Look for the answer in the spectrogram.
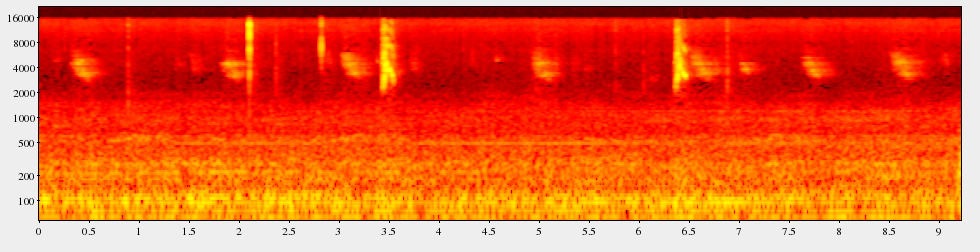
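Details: Chirping house sparrows visiting a bird feeder in South Africa. Brief high chirps come in loose series, mixed with a few sharp clicks, over a constant low-pitched background drone.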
